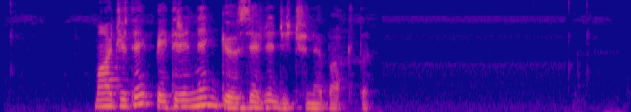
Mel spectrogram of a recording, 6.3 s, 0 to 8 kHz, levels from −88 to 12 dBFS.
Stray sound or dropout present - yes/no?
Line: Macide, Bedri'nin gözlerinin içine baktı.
no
